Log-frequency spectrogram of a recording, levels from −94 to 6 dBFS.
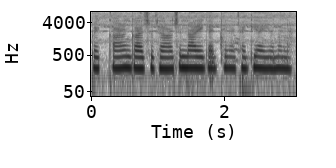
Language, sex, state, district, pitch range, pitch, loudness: Chakma, female, Tripura, Dhalai, 220-230 Hz, 225 Hz, -13 LUFS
